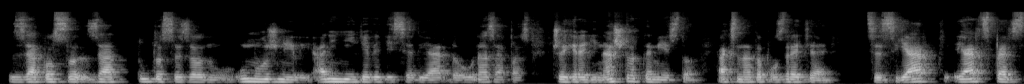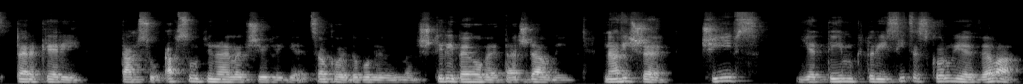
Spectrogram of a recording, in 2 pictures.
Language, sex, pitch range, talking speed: Slovak, male, 110-125 Hz, 135 wpm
